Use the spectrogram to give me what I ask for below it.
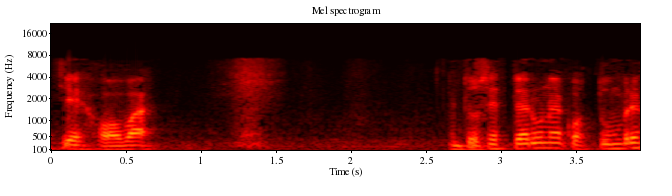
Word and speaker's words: Jehová: Para mí la pronunciación correcta es Jehová.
